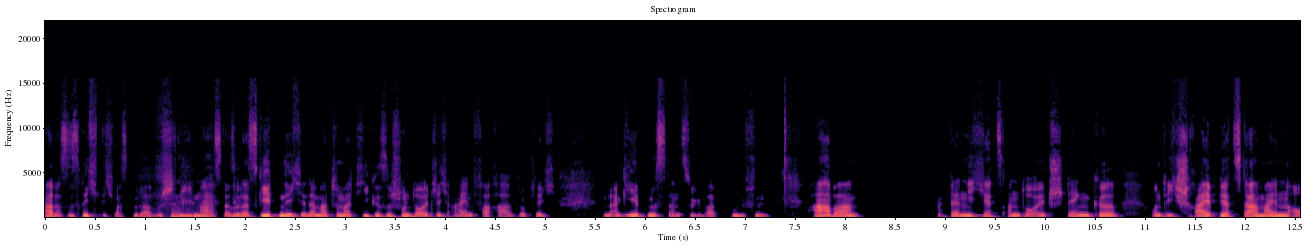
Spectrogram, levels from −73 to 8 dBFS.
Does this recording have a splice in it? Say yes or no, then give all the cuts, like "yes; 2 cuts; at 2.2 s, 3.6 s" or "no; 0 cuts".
no; 0 cuts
